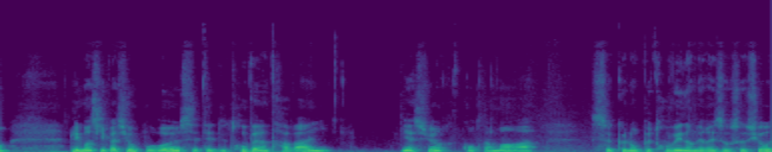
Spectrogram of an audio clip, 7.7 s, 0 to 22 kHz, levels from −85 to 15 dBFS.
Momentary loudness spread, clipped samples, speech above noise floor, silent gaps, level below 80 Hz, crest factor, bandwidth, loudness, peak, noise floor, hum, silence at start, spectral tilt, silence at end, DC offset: 11 LU; under 0.1%; 32 dB; none; -54 dBFS; 16 dB; 14 kHz; -21 LUFS; -4 dBFS; -53 dBFS; none; 0 s; -8.5 dB/octave; 0 s; under 0.1%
